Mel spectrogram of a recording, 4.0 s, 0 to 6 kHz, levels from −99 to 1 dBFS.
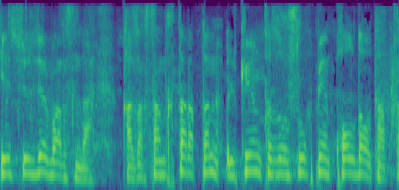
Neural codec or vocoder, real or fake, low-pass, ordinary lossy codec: vocoder, 44.1 kHz, 128 mel bands, Pupu-Vocoder; fake; 5.4 kHz; AAC, 24 kbps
